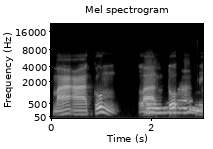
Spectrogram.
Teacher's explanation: mim sukun bertemu dengan huruf lam bacaan izhar syafawi dibaca jelas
